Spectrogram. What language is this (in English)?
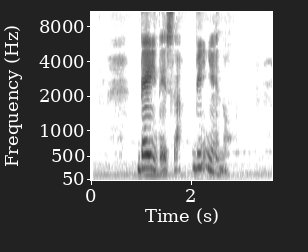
Nüpode Huitoto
